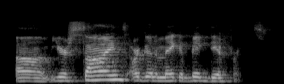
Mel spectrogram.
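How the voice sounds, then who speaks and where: Audible room echo surrounds a man speaking at a fairly slow pace. His pitch shows ordinary variation. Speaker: math teacher. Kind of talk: lecture. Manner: halting.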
